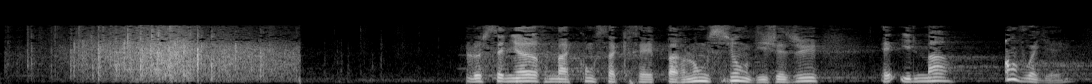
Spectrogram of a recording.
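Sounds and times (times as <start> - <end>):
audience applauding: 0.0 - 3.0
speech: 4.7 - 10.8.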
